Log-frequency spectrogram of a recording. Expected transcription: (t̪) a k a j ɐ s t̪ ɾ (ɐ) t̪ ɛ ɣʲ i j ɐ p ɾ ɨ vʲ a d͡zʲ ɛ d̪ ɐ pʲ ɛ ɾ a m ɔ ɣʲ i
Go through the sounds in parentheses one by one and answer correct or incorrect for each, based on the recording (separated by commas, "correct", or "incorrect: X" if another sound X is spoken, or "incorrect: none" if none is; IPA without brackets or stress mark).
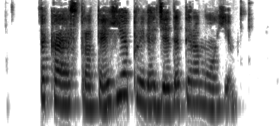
correct, incorrect: a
